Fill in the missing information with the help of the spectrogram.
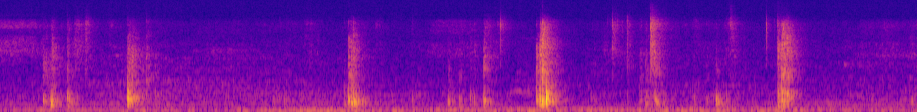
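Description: Kitten jumping and landing on a hardwood floor: about ten sharp, irregular thumps and paw knocks, the loudest about five and a half seconds in.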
